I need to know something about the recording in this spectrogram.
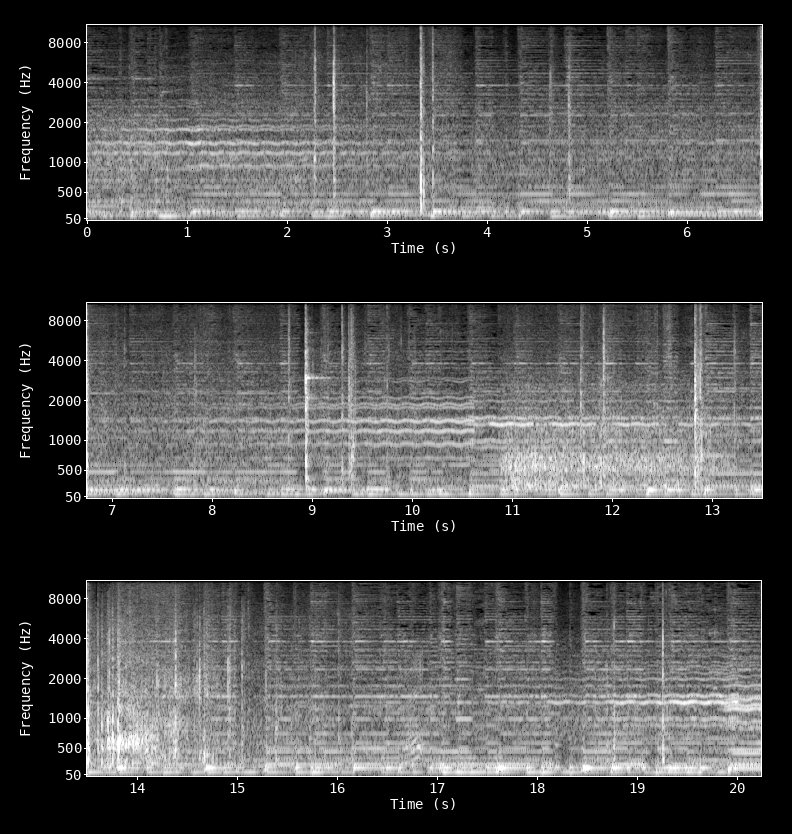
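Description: Acoustic guitar music over skateboard sounds on concrete: several sharp board pops and landings at intervals, and a rough stretch of board noise a little past the middle.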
